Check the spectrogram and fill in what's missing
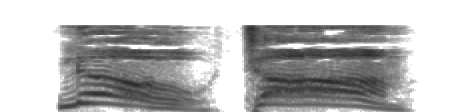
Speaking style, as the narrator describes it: Elliot shouts

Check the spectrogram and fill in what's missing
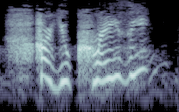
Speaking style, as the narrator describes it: Nessa shrieked

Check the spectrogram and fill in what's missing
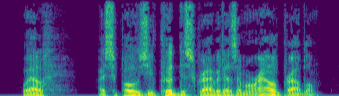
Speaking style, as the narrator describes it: Halverson sighed

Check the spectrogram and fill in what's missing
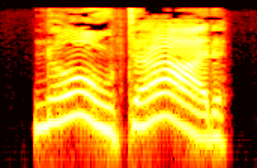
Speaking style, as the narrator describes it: Styx cried

